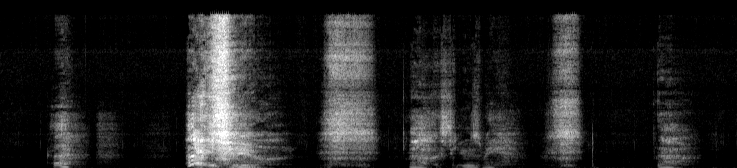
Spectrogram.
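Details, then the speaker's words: Adult man with a stuffy voice, deliberately inducing sneezes: several sneezes in a row, the second loud and forceful, with short quiet gaps between them. "hey everyone i've been a while so uh i thought i would try some inducing see how much i can get out"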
